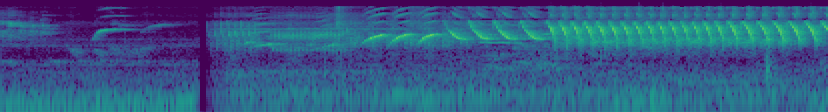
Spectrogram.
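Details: Rolling canary song used to train other songbirds; a few scattered high chirps and a rising whistled series lead into a rapid, steady high trill repeated about four times a second, with faint background noise.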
